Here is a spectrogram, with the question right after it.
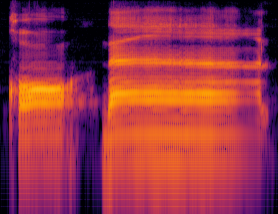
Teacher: خو اوپر کے حلق کے اوپر والے حصے سے ادا ہوتا ہے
